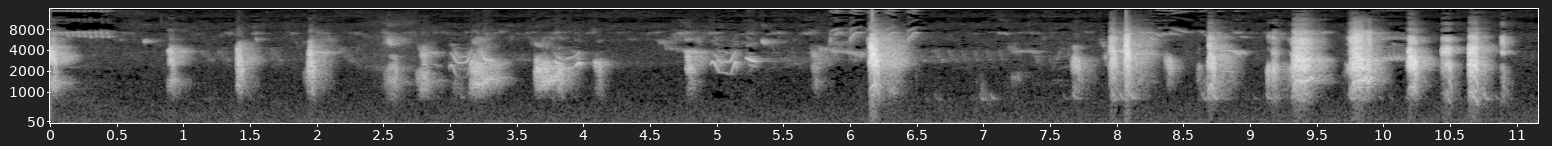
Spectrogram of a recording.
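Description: Indian roller giving harsh, rasping croaks in uneven bursts, a couple each second, with a few thinner chirps early and a louder run of grating notes toward the end.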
